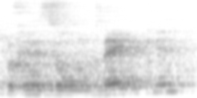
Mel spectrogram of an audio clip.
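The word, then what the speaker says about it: brezhoneg: parler breton ou chose c'est brzonc brzong pardon mais ça s'écrit brzonc mais ça se dit Braison neg euh très important je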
